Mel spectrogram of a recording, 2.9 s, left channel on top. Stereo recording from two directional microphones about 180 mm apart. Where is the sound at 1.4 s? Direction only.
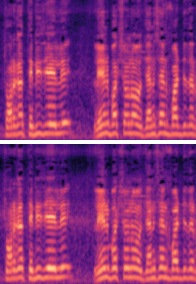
35° left (ahead or behind).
